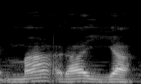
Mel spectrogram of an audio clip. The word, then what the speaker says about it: Maria: Maria, cuja pronúncia é Mará, nasceu em 1844 em uma fazenda de Lisbon, Ohio.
